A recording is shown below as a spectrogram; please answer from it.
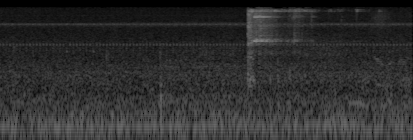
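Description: A putter disc striking the hanging chains of a disc golf basket: a sudden metallic chain jingle about two and a half seconds in that rings briefly and fades. The putt is made.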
